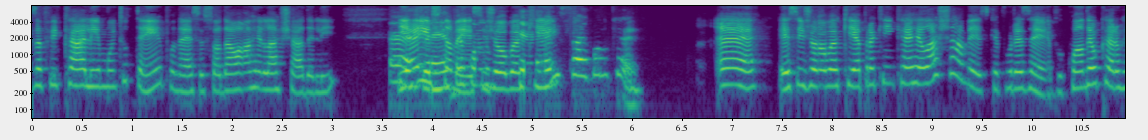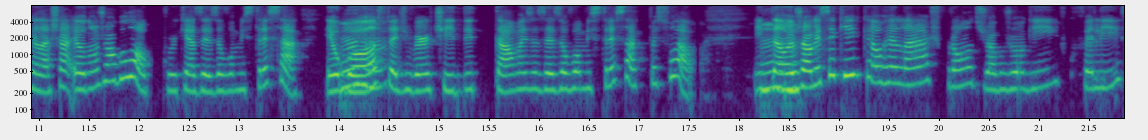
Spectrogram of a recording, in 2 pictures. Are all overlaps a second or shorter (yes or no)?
no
